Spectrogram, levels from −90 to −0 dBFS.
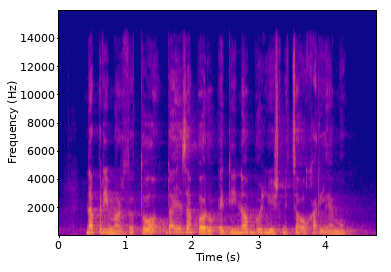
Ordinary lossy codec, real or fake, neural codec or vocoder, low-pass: none; fake; vocoder, 48 kHz, 128 mel bands, Vocos; 14.4 kHz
